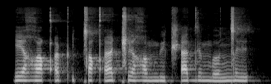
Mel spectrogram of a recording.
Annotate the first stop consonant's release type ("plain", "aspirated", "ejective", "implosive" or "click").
ejective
